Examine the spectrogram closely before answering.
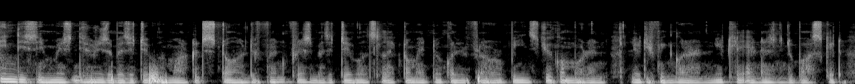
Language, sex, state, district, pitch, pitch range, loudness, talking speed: English, male, Sikkim, Gangtok, 95 Hz, 90-100 Hz, -19 LUFS, 160 wpm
